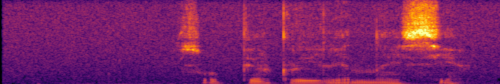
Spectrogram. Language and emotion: Russian, sad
